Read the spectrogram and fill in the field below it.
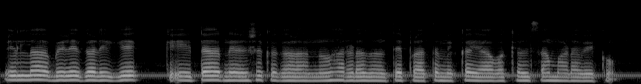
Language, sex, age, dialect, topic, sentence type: Kannada, female, 18-24, Central, agriculture, question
